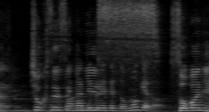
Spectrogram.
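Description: Speech: a woman talking, with a brief hiss about a second in.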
